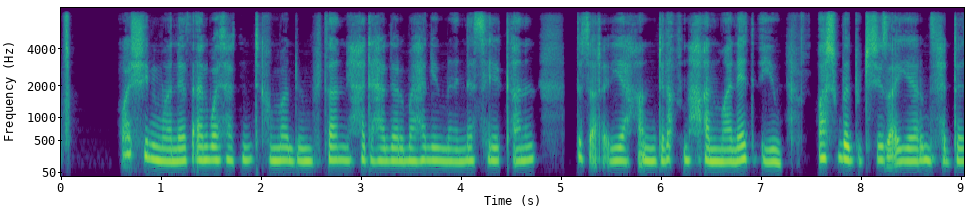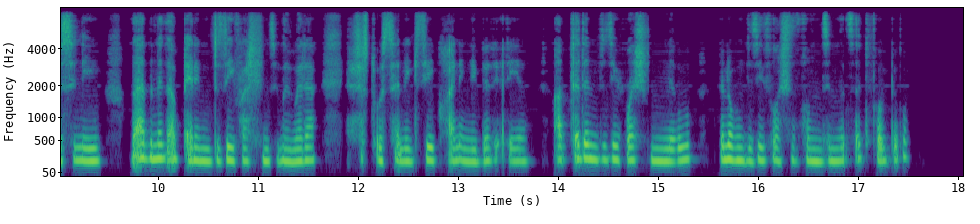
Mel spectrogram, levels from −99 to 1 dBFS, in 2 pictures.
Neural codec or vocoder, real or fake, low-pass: codec, 16 kHz, 0.5 kbps, FunCodec, trained on LibriTTS, 25 frames a second; fake; 7.2 kHz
